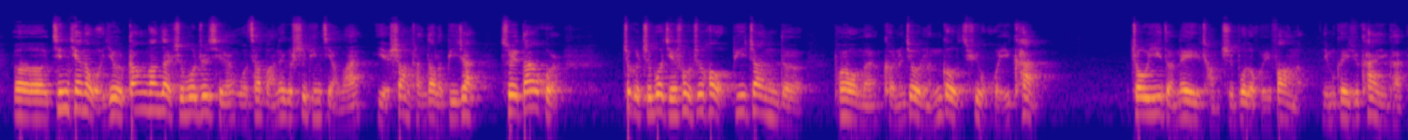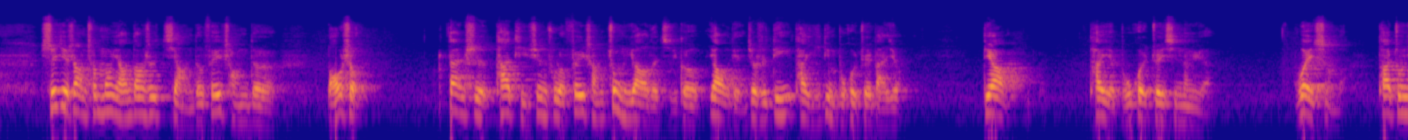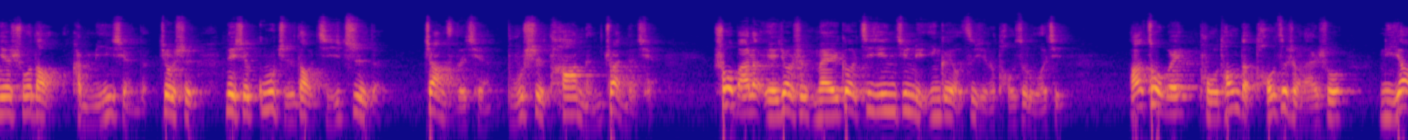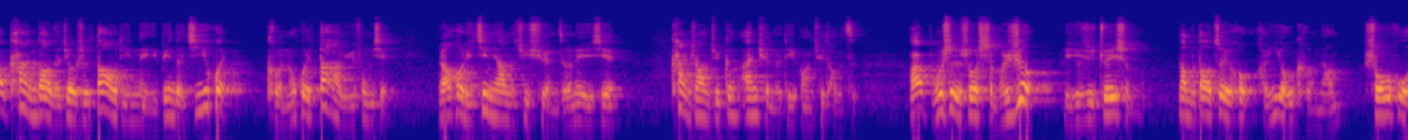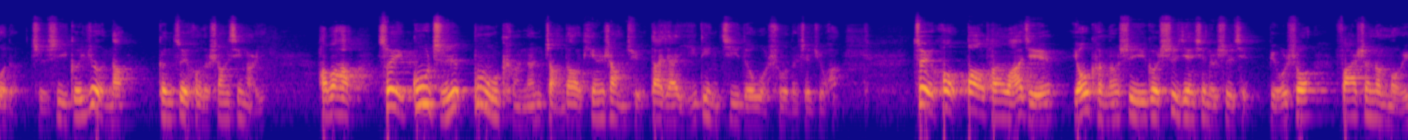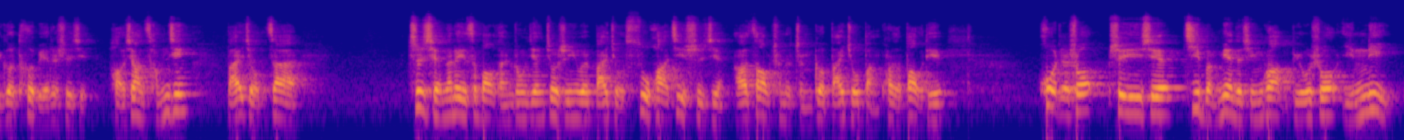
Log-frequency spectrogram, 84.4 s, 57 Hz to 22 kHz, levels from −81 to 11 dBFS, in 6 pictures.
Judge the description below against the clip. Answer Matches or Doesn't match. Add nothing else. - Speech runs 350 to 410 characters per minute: Doesn't match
